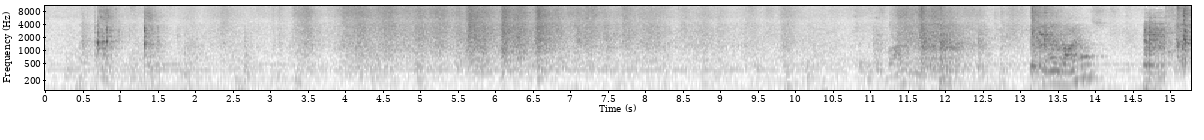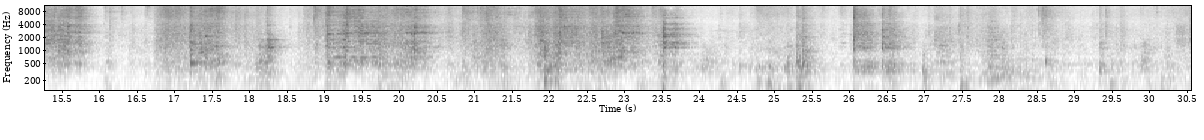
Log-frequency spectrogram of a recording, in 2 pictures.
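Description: Dishes and metal cookware clattering and clinking as they are handled and tossed into a trash bag, in an irregular run of knocks and clanks, some ringing briefly.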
